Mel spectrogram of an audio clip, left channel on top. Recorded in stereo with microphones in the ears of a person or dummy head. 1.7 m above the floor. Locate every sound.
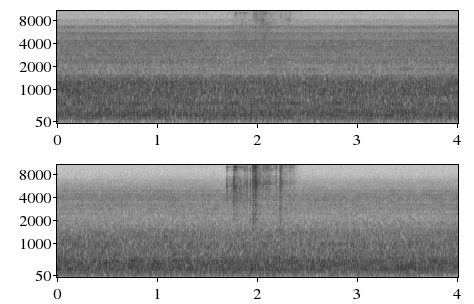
0.0 s running water: 70° left (ahead or behind), 7 m
1.7 s a dropped coin: 65° right (ahead or behind), 2.5 m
